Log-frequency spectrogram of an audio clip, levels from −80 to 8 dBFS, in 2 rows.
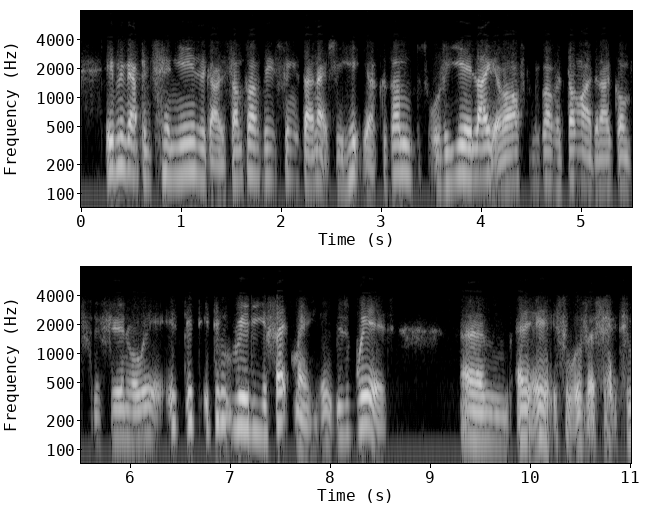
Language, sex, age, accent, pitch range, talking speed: English, male, 20-39, British, 120-155 Hz, 260 wpm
